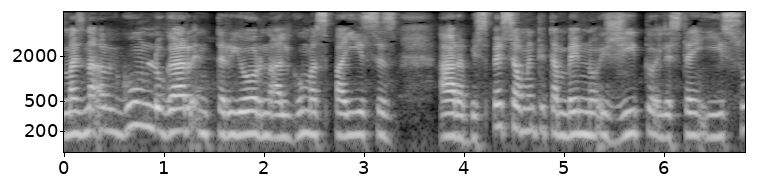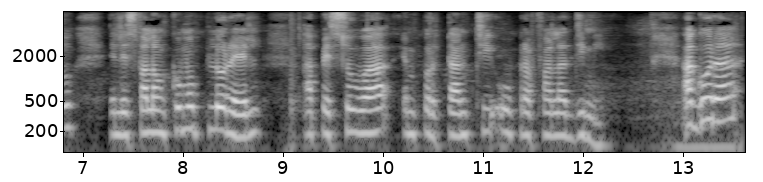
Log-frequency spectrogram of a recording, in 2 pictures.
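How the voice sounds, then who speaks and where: Woman giving a language lesson, slow and patient, repeats words over and over, kinda husky, lowish voice. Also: darkish tone. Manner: slow, repeats words for students, broken Portuguese grammar. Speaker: Arabic teacher.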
